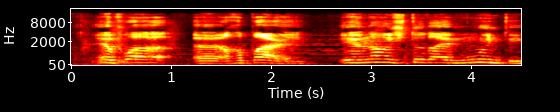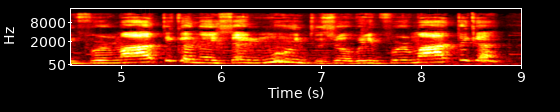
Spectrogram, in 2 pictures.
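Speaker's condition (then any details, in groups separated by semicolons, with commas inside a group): Cerebral palsy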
